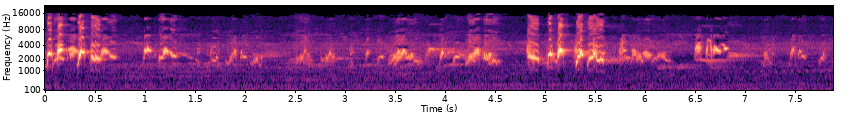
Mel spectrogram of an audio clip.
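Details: Red-whiskered bulbul song played to stimulate other birds: bursts of loud chirps opening two phrases, with softer warbled slurs and short whistled notes in between, over quiet low background noise.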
